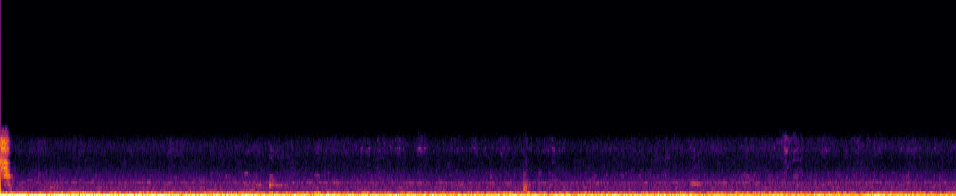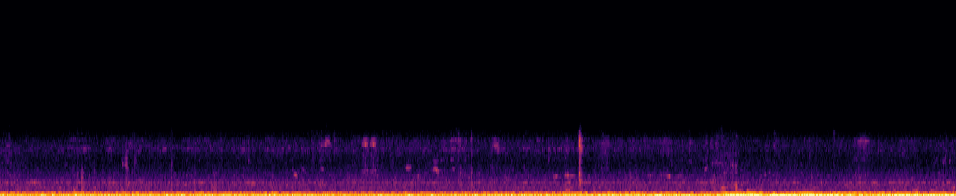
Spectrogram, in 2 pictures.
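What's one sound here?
A vehicle rumbles low and steady while driving.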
